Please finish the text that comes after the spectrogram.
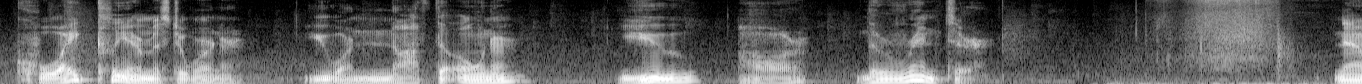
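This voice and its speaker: An actor playing a smooth, condescending crooked banker in an audio drama, with drawn-out, falsely courteous speech and a very deep, gravelly voice. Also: male voice, warm tone, full character voice. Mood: firm, dismissive.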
